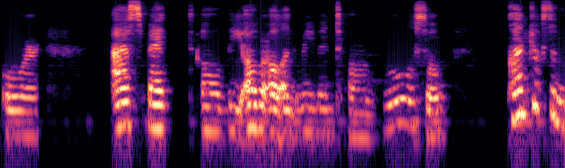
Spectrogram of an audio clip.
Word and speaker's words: agreement: Now the final syllable here meant um it is also unstressed and it has a vowel sound that iswa that is following a sound. Again it's weak and unstressed vowel sound. So sorry. So again the stressed syllable is the second syllable. So this is agreement again. Sorry for that agreement.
